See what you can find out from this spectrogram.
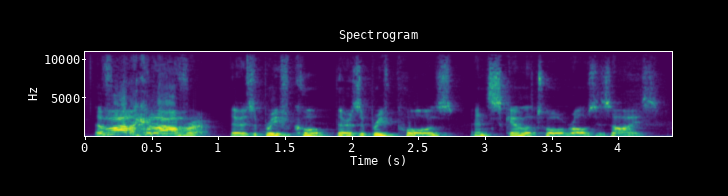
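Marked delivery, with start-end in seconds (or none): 0.1-0.9 high, loud villain curse; shouted curse. Acted. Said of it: "that should have been more hissy".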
